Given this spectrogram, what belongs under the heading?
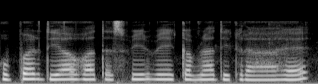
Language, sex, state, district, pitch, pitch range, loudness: Hindi, female, Assam, Kamrup Metropolitan, 225 Hz, 220-230 Hz, -15 LUFS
